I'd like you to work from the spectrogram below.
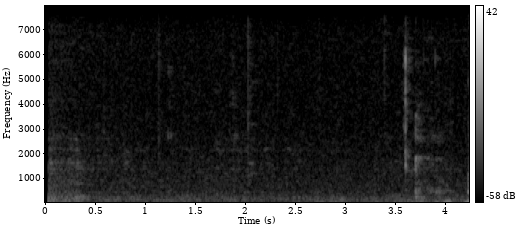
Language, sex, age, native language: Icelandic, male, 60-69, Icelandic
